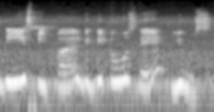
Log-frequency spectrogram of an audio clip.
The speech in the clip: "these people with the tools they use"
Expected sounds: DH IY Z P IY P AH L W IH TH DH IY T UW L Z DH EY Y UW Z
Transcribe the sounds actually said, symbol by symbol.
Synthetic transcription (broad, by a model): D IY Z P IY P AH L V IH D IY T UW Z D EY Y UW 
